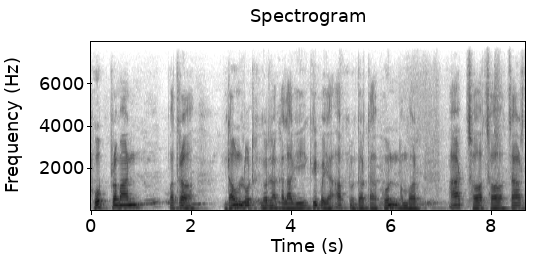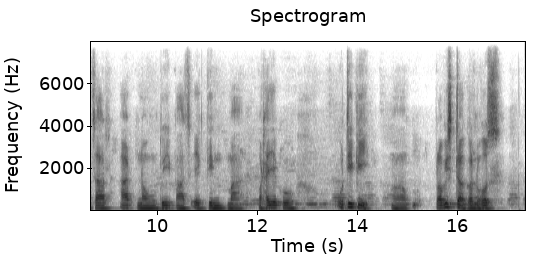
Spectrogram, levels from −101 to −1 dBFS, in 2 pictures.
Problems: none marked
